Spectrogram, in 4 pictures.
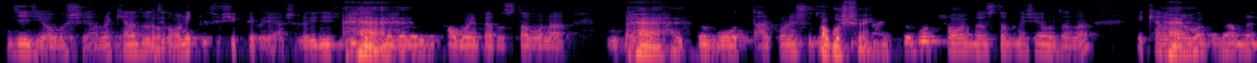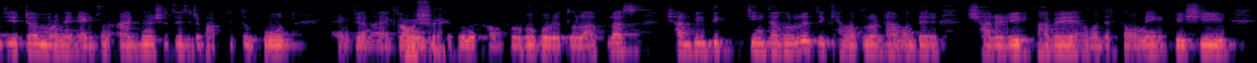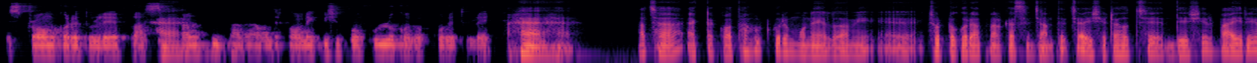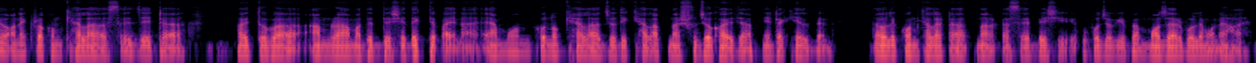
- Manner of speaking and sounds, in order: static; tapping
- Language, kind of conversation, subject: Bengali, unstructured, খেলাধুলা আপনার জীবনে কী প্রভাব ফেলে?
